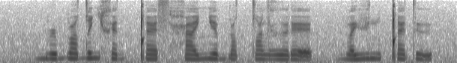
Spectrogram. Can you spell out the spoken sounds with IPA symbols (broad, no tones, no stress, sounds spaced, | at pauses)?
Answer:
b ə˞ b ɨ dˤ ɨ ʎ x æ d ǃ æ s ħ a ʎ ɛ b ɾ ə˞ d tˤ a l ɣ ə ɾ ɛ | b a vʲ u n ǃ æ t ɨ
